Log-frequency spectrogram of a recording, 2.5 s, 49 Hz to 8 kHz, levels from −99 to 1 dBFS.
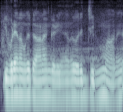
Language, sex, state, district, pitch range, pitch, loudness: Malayalam, male, Kerala, Kollam, 100-110 Hz, 105 Hz, -19 LUFS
